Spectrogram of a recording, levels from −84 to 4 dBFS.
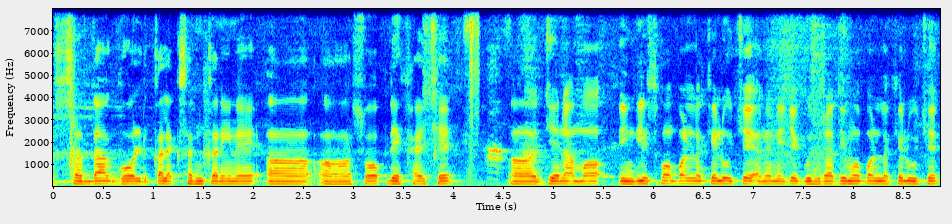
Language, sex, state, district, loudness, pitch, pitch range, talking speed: Gujarati, male, Gujarat, Gandhinagar, -15 LUFS, 120 Hz, 120-125 Hz, 150 wpm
